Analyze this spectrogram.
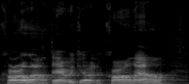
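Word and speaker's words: Carlisle: Desart to Carile. Carlile.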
